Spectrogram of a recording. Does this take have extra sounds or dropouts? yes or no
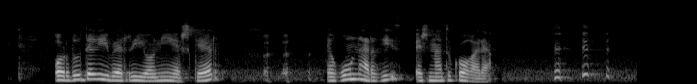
yes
